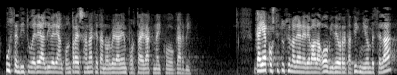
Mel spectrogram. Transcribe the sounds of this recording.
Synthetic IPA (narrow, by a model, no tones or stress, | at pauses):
ust̪e̞nd̪it̪ue̞ɾe̞ald̪iβ̞e̞ɾe̞aŋko̞nt̪ɾae̞sanake̞t̪ano̞ɾβe̞ɾaɾe̞mpo̞ɾt̪ae̞ɾaknajko̞ɡaɾβi | ɡajako̞nst̪it̪usio̞nale̞ane̞ɾe̞βaðaɣ̞o̞βiðe̞o̞re̞t̪at̪iknio̞mbe̞sala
